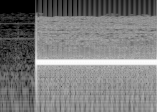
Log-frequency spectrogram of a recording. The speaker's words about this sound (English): That's his phone ringing.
